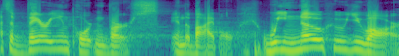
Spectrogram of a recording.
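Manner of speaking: plain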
